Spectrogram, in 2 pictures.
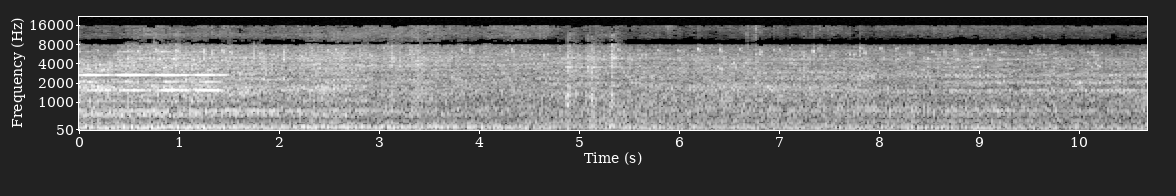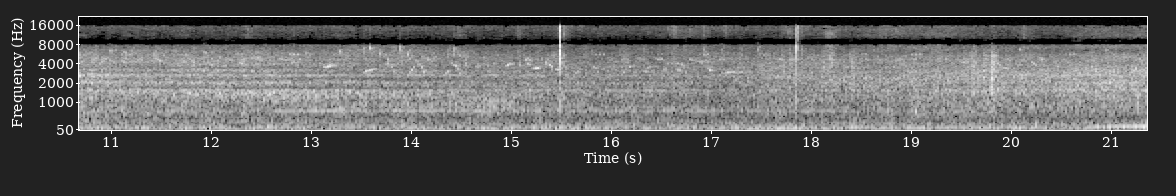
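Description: Metra diesel commuter train running through the station, a steady low rumble that slowly fades. A few high steady tones cut off about a second and a half in.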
